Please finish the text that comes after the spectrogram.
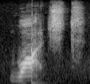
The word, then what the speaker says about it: watched: ending instead of watching it's watched with the end watch ok ok almost so pronounce the T it's watch watched watched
